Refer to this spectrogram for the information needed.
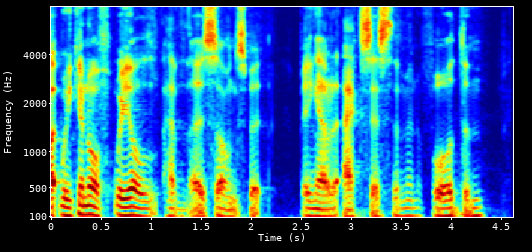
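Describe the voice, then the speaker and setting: The pace of this speech is moderate. It is delivered in an Australian accent. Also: man. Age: 40s. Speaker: surf filmmaker. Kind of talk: casual chat.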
